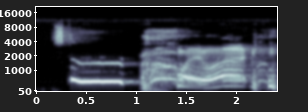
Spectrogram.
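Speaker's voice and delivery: surprised, blurted-out laughing outburst.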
